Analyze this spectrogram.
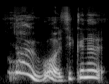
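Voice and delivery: high-pitched shocked "No, what?"; outraged disbelief. Real, not acted. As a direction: squeak out disbelief that he's walking free. Outraged at cop letting go.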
